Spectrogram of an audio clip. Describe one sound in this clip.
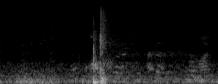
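A ball is kicked with a thud.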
